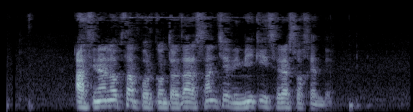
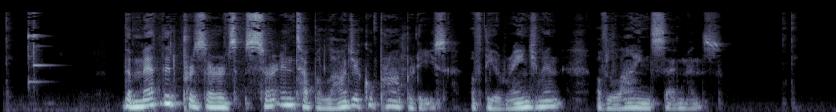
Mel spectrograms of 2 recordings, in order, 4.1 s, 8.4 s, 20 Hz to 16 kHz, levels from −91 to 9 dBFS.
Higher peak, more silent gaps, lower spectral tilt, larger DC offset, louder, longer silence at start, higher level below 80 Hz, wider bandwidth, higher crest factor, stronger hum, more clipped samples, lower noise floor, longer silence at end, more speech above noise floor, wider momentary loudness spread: about the same, -6 dBFS vs -6 dBFS; neither; about the same, -4.5 dB/octave vs -5 dB/octave; neither; second, -28 LUFS vs -23 LUFS; first, 0.75 s vs 0.3 s; second, -76 dBFS vs -52 dBFS; about the same, 11.5 kHz vs 11.5 kHz; first, 24 dB vs 18 dB; neither; neither; second, -65 dBFS vs -76 dBFS; second, 0.6 s vs 1.15 s; second, 36 dB vs 54 dB; about the same, 13 LU vs 15 LU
